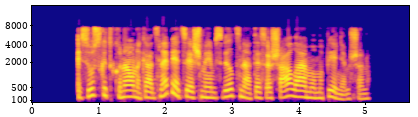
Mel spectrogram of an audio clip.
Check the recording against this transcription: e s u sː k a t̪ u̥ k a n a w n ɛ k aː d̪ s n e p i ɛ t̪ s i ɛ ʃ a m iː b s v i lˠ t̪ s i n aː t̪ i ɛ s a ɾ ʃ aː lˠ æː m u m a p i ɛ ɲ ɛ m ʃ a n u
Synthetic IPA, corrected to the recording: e s u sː k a t̪ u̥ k a n a w n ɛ k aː d̪ s n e p i ɛ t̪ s i ɛ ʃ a m iː b s v i lˠ t̪ s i n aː t̪ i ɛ s a ɾ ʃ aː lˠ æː m u m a p i ɛ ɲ ɛ m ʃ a n u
